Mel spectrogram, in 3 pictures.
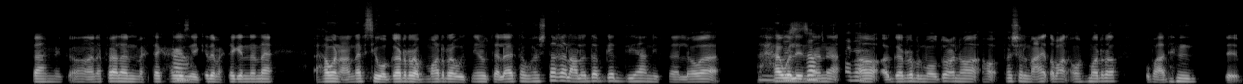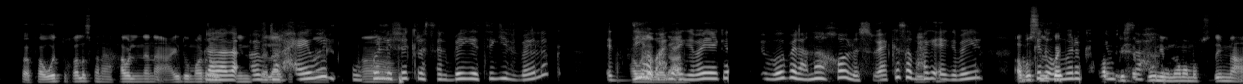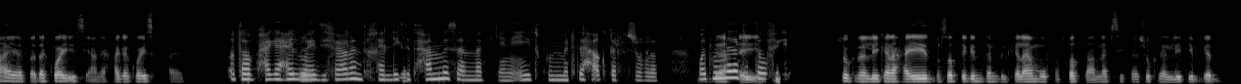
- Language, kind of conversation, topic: Arabic, advice, ليه بيبقى صعب عليك تاخد فترات راحة منتظمة خلال الشغل؟
- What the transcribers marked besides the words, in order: tapping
